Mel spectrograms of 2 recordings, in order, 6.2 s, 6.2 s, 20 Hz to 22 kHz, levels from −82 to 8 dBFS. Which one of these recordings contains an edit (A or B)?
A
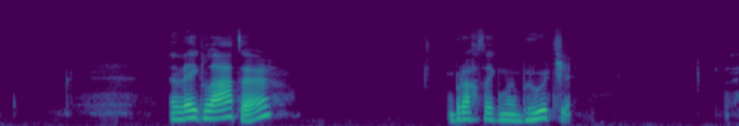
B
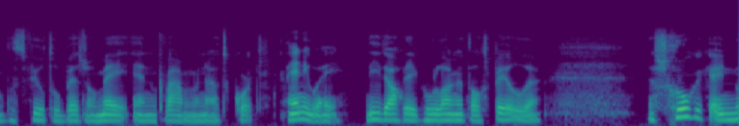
B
